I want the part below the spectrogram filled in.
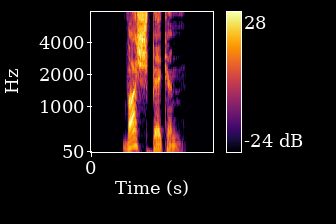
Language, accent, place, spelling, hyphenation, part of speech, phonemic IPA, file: German, Germany, Berlin, Waschbecken, Wasch‧be‧cken, noun, /ˈvaʃˌbɛkən/, De-Waschbecken.ogg
- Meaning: sink; basin (especially bathroom, also general)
